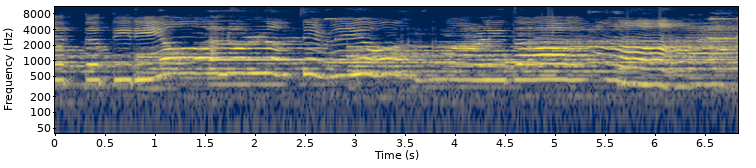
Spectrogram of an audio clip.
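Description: A young girl singing, holding long notes that glide up and down between pitches.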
